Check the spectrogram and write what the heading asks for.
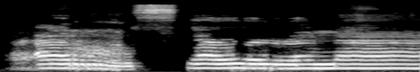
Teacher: Nanya dipanjangkan dulu 4 atau 5 ya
